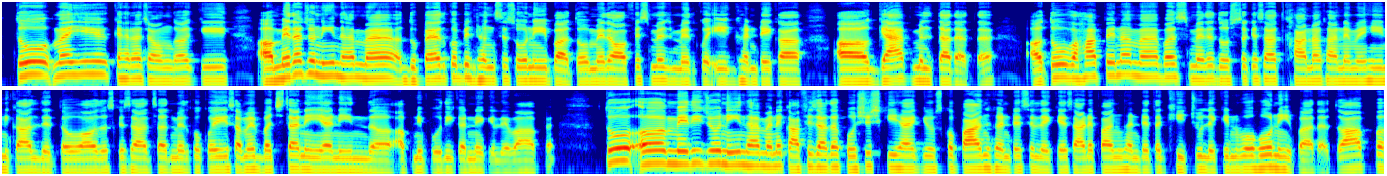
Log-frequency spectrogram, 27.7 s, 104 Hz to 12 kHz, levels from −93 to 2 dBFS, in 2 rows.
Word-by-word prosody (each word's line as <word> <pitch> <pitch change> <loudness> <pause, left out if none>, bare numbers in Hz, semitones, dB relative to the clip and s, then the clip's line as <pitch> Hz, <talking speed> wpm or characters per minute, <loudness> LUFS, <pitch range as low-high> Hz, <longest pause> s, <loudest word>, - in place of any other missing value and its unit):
तो 205 +1 +5
मैं 200 +2 +5
ये 215 +1 0
कहना 165 -1 0
चाहूँगा 150 -1 -3
कि 150 +1 -5 0.3
अ, 140 - +8
मेरा 180 +6 +5
जो - - +5
नींद 195 -1 -1
है, 180 0 +2
मैं 175 -4 +3
दोपहर 160 +3 +2
को 180 - -2
भी 175 +1 -2
ढंग 150 0 -4
से 160 +2 -7
सो 155 0 -3
नहीं 150 0 0
पाता 130 -1 +1
हूँ, 135 - -2
मेरे 140 +1 -1
ऑफिस 140 +3 0
में 155 0 -1
मेरे 135 -2 -4
को - - -4
1 140 0 -3
घंटे 140 0 -1
का 135 0 +5
अ, 135 - -6 0.8
गैप 155 +3 +5
मिलता 140 0 +1
रहता - - -2
है। - - -4 0.4
अ, 130 - +5
तो 175 - +1
वहाँ 175 +2 +4
पे 200 - +1
ना 210 +1 0
मैं 185 -1 +1
बस 180 0 +1
मेरे 160 +1 -2
दोस्तों 155 0 -5
के 160 +1 -5
साथ 155 0 0
खाना 145 +1 0
खाने 145 -1 -3
में 140 0 -4
ही 145 0 -3
निकाल 130 -2 -2
देता 125 -1 -6
हूँ 125 0 -2
और 125 0 0
उसके 130 +1 -9
साथ-साथ 135 -1 -2
मेरे 130 -1 -5
को 135 +2 -8
कोई 140 +2 -1
समय 145 0 -1
बचता 135 +3 +1
नहीं 140 -2 -2
है, 130 0 +3
नींद 130 -1 -6
अपनी 115 +2 -4
पूरी 125 +2 -6
करने 120 -1 -5
के 110 - -12
लिए 115 - -6
वहाँ 115 0 -3
पे - - -9 0.5
तो 450 +3 +8
अ, 200 - +6
मेरी 195 +1 +4
जो 200 +1 +1
नींद 185 -1 0
है, 175 0 +4
मैंने 170 0 0
काफ़ी 150 -1 -1
ज़्यादा 160 0 +2
कोशिश 145 +4 -4
की 160 - -3
है 150 -1 +2
कि 145 +1 -12
उसको 145 +1 -6
5 145 0 +3
घंटे 145 -1 -3
से 145 +1 -8
लेके, 135 -1 -3
साढ़े 135 0 -1
5 135 0 -1
घंटे 135 0 -4
तक 135 0 -7
खींचूँ 140 +1 -7
लेकिन 140 +2 -5
वो 150 - +2
हो 160 - +3
नहीं 145 -3 -2
पा 115 - 0
रहा - - -7
है। - - -7
तो 140 - -2
आप 155 +2 +1
150 Hz, 220 wpm, -24 LUFS, 135-165 Hz, 0.8 s, अ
